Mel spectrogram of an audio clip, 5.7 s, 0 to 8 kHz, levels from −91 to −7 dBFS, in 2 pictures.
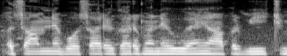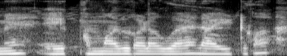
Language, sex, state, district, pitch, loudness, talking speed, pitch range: Hindi, female, Uttar Pradesh, Etah, 140 Hz, -14 LUFS, 210 wpm, 135-140 Hz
